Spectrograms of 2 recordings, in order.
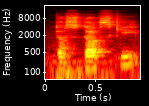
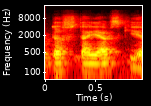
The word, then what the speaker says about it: Dostoevsky: This is a story from Fyodor Dostoevsky or Dostoevsky. I've heard it pronounced both ways.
